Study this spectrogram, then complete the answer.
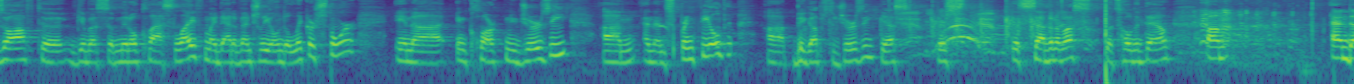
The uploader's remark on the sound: one of my all-time keynotes at South By Southwest in 2016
